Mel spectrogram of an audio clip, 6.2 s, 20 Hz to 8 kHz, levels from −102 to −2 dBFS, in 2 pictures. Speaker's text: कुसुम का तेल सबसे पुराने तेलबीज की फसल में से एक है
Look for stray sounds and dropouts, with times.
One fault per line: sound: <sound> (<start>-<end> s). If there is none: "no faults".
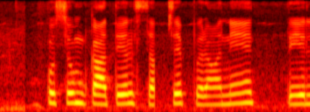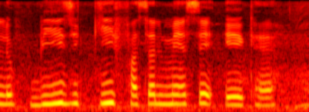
sound: dropout (1.5-1.7 s)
